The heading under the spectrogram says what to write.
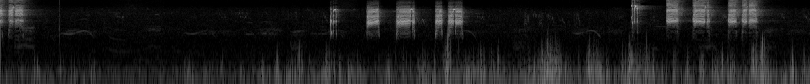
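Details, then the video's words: A black francolin (kala teetar) gives several bursts of loud, scratchy, grating syllables. The first burst comes at the start, then two clustered series of four to five rasping notes. Faint whistles from other birds and a low rumble sit beneath. "Kala Teetar masti aur chakri k liye behtareen awaz/Black Teetar Voice"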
